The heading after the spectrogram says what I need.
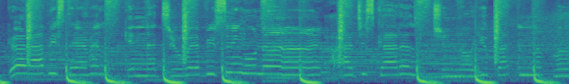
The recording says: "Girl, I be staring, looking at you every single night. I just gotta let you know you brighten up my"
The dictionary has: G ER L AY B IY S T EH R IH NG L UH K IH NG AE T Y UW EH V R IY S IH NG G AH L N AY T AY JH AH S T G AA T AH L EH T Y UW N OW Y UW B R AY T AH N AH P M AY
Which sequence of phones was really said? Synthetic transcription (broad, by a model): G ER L AY B IY S T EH R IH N L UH K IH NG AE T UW EH V R IY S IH NG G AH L N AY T AY JH AH S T G AA T AH L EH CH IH N OW Y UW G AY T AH N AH F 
